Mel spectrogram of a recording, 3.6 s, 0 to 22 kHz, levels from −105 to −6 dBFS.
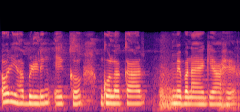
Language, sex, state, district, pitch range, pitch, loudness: Hindi, female, Uttar Pradesh, Shamli, 210-225 Hz, 220 Hz, -18 LUFS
